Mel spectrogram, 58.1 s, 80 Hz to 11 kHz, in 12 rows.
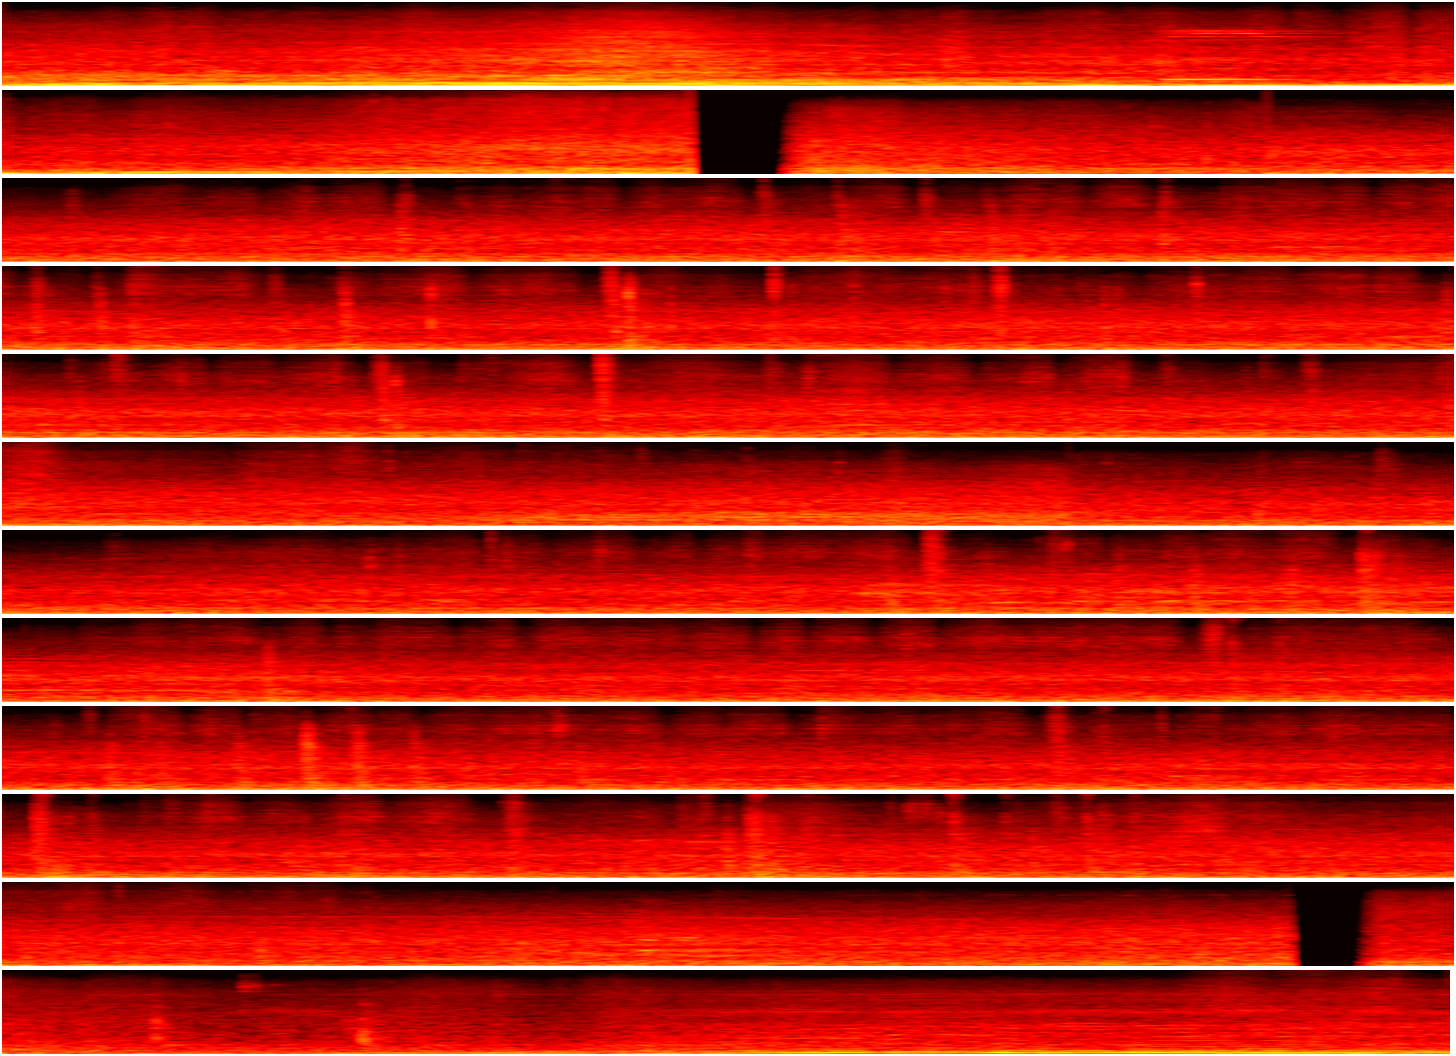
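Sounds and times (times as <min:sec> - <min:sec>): road traffic rumble: 0:00.0 - 0:58.0.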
